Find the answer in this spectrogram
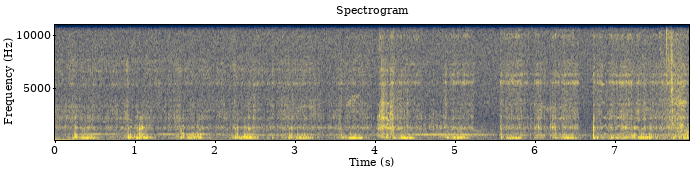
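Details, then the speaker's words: Systolic murmur of aortic stenosis, from narrowed aortic valve area, in a veterinary cardiology context: regular rasping whooshes with each beat, about 90 a minute. "e o soro por estenose aórtica é outra disfunção né do coração é o outro sopro da estenose aórtica é uma condição em que a uma redução da área valvar aórtica"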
